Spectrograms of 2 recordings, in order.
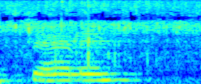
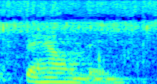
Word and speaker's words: salmon: Did you guys know that the L in salmon is not supposed to be pronounced? Some people know that, some people don't. They call it salmon, but it's really salmon.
